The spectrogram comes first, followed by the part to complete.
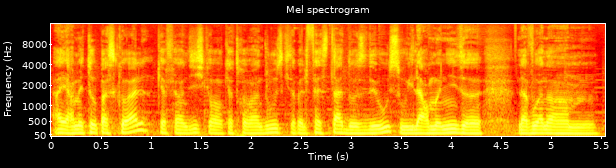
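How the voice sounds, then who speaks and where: A man's voice: fairly low pitch, fairly even intonation, a little fast, mellow. A male musician as an interview guest, talking in a casual, searching way and often restarting his phrases.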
